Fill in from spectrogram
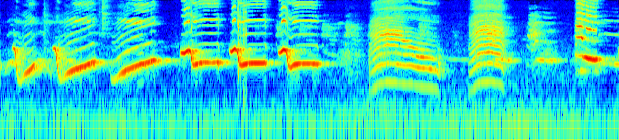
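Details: Vietnamese pet laughingthrush in a cage, singing and spreading its tail in display, delivering loud rising whistled slurs one after another, then rich harmonic downward notes and sharp squeaks.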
